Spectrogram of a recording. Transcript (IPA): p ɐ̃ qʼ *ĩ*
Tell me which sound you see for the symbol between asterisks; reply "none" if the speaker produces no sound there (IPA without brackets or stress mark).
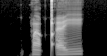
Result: i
